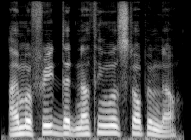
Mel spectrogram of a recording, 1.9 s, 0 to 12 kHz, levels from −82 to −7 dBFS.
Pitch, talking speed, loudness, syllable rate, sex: 150 Hz, 280 wpm, -16 LUFS, 6.5 syllables/s, male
